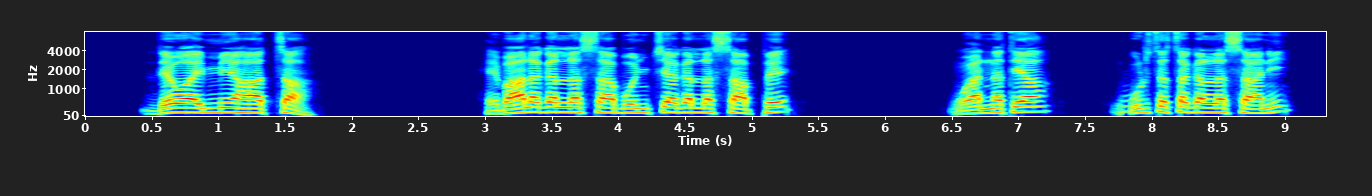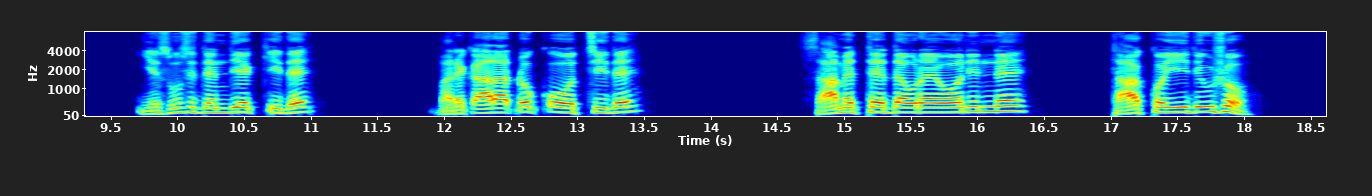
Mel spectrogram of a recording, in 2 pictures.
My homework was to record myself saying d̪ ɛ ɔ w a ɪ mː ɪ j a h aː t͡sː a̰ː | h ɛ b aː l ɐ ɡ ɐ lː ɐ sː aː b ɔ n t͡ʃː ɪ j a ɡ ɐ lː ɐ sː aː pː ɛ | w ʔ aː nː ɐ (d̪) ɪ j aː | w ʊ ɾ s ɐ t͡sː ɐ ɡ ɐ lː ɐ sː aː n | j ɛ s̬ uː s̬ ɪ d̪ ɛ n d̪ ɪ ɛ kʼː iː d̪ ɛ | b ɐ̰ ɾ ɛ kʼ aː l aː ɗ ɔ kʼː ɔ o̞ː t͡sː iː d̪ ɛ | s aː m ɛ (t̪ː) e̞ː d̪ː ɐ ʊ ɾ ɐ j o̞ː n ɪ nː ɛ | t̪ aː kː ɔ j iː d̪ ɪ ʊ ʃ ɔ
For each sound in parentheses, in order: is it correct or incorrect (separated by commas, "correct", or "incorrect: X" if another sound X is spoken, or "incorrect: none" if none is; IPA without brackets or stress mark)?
incorrect: t̪, correct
